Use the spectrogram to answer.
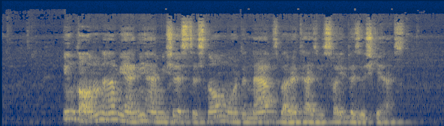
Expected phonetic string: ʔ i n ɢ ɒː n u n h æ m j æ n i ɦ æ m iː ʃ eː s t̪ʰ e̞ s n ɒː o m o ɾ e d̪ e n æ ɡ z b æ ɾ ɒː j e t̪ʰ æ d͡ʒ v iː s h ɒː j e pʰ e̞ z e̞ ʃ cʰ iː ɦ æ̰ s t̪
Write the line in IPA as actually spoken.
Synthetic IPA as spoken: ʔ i n ɢ ɒː n u n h æ m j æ n iː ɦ æ m iː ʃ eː s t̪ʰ e̞ s n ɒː o m o ɾ e d̪ e n æ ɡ z b æ ɾ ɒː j e t̪ʰ æ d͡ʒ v iː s h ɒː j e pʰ e̞ z e̞ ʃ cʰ iː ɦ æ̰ s t̪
